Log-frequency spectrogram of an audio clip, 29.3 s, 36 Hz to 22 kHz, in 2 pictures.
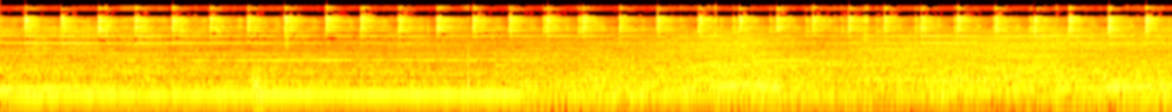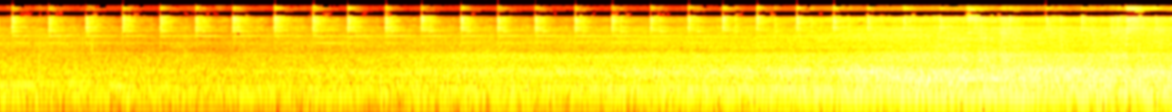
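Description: Level-crossing warning bell ringing steadily about twice a second as a TCDD DE 24000-class diesel-electric locomotive hauling a container freight train approaches. The train grows louder from about twenty seconds in and passes at speed in the last few seconds, its wagons rumbling over the crossing.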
